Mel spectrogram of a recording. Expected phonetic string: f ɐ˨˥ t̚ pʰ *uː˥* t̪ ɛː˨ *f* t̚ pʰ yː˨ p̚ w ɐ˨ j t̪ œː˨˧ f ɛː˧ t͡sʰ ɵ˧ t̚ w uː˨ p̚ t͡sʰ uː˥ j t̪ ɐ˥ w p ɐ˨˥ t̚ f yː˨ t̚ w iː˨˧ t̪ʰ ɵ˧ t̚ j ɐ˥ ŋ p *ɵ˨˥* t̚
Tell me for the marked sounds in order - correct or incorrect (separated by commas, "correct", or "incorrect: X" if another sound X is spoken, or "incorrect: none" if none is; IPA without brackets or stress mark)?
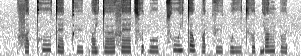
correct, incorrect: none, incorrect: ɵ˨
